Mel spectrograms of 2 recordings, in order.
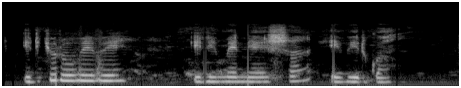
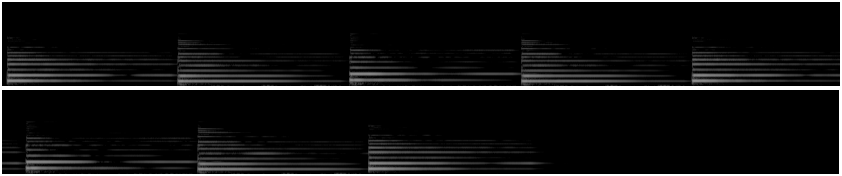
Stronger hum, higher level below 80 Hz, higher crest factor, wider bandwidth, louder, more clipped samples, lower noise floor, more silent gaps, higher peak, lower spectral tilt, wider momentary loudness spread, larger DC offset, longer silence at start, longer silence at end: first, 50 Hz at -55 dBFS vs none; first, -56 dBFS vs -78 dBFS; about the same, 16 dB vs 18 dB; first, 7.6 kHz vs 6.2 kHz; first, -22 LUFS vs -41 LUFS; neither; second, -52 dBFS vs under -90 dBFS; neither; first, -8 dBFS vs -24 dBFS; about the same, -5 dB/octave vs -4 dB/octave; second, 10 LU vs 19 LU; neither; first, 0.2 s vs 0.05 s; second, 0.65 s vs 2.95 s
